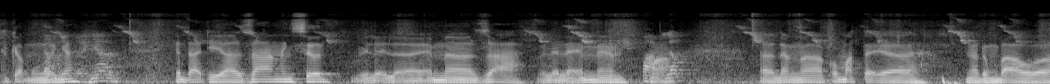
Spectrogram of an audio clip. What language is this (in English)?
Vietnamese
